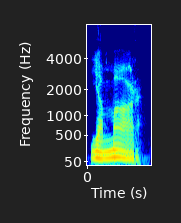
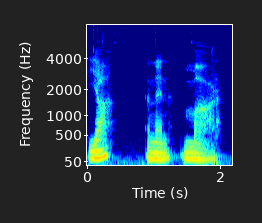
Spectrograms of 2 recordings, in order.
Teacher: This double L always gets pronounced as a Y in Spanish. So you can imagine whenever you see this, that it's like this with a Y.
